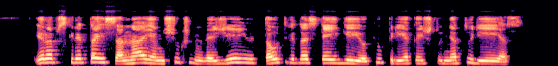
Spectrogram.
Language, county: Lithuanian, Klaipėda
